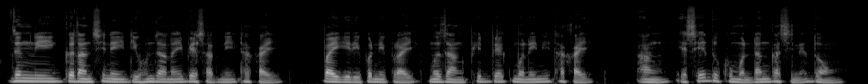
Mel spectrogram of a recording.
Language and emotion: Bodo, sad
